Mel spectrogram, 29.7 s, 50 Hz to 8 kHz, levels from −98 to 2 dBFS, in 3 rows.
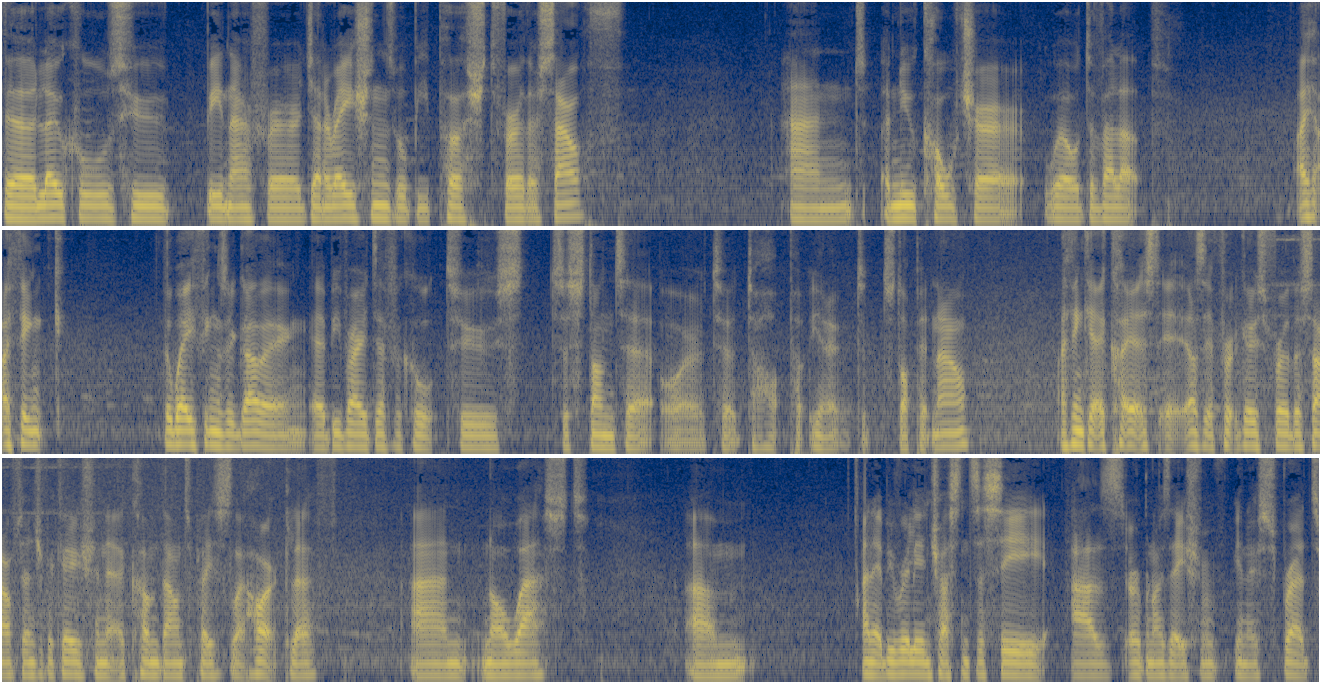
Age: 20-39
